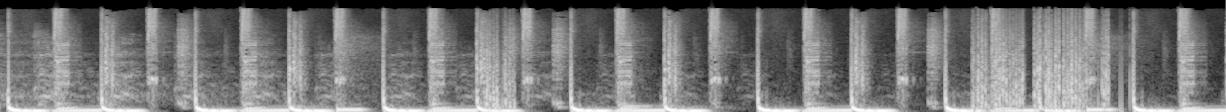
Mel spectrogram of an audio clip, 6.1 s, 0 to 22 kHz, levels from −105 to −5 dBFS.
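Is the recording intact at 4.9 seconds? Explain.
No. At 4.9 seconds an irregular burst of crackle and scratching breaks through, running from about 4.86 to 5.65 s. It is loose connector crackle: a worn or dirty contact keeps making and losing connection, chopping the signal and throwing pops from any DC on the line.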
